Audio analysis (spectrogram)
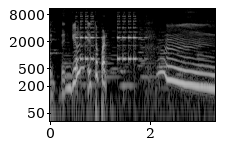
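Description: A message notification beep: a quick electronic jingle of chirpy tones, then four rapid pulses over a steady high pitch, ending in a long sustained tone that slides slightly downward.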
